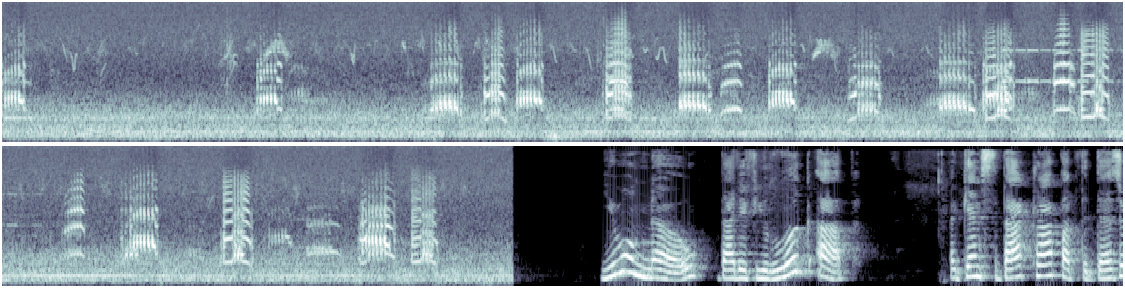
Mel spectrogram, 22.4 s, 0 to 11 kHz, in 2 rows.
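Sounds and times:
Sandhill Crane rattling bugle calls: 0:00.0 - 0:16.3
faint steady tone: 0:00.0 - 0:16.3
speech: 0:17.8 - 0:19.8, 0:20.7 - 0:22.4.

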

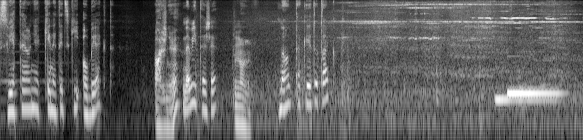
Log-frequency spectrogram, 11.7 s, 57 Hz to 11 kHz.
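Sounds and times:
speech: 0:00.1 - 0:02.3, 0:03.1 - 0:07.0
train wheels squealing as a train pulls into a railway station: 0:06.1 - 0:11.6.

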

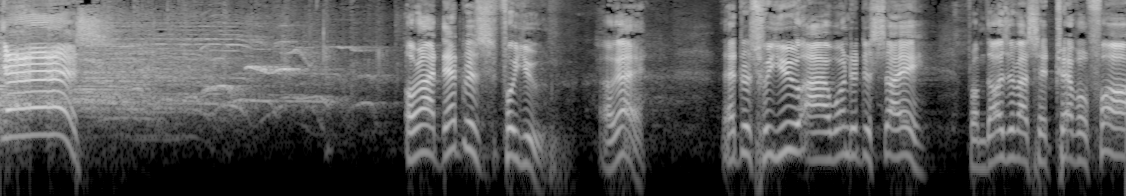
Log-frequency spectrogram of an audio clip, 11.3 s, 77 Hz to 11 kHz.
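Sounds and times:
audience cheering and shouting: 0:00.0 - 0:03.9
speech: 0:04.0 - 0:06.5, 0:07.2 - 0:11.2.

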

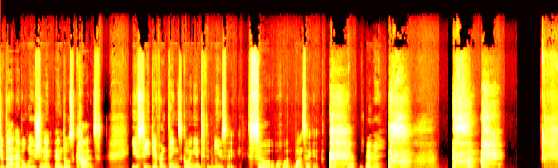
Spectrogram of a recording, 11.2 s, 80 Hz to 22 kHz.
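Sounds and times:
speech: 0:00.0 - 0:08.3
throat clearing and coughing from a dry throat after smoking a bowl: 0:06.6 - 0:07.2, 0:07.8 - 0:08.3, 0:09.1 - 0:10.1.

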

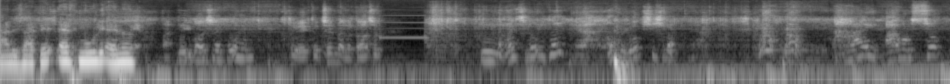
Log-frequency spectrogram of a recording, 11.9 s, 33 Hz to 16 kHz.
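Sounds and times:
steady hum: 0:00.0 - 0:11.8
speech: 0:00.1 - 0:08.8, 0:09.5 - 0:11.8
dog barking and yipping: 0:09.5 - 0:10.1.

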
